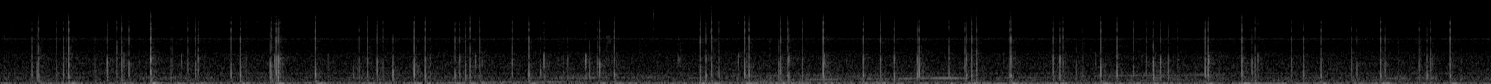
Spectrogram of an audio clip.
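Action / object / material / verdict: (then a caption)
tap / plastic cosmetics pouch / plastic / none. Long polished fingernails tap rapidly and scratch lightly on a small red polka-dot glossy plastic cosmetics bag lying flat, a hollow, soft pouch. Quick, crisp clicks with very short decay come in uneven bursts over a low, steady rumble, with faint scraping between the taps.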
